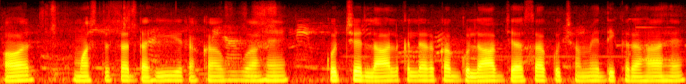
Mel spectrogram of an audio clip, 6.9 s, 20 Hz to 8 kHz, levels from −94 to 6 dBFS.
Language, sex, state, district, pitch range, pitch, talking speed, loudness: Hindi, male, Madhya Pradesh, Katni, 110-115 Hz, 110 Hz, 155 wpm, -19 LUFS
